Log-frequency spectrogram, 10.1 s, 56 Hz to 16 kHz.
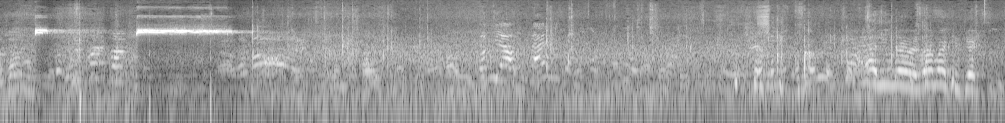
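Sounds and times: voices of players and spectators: 0:00.0 - 0:10.0
referee's whistle blast: 0:00.3 - 0:02.6.

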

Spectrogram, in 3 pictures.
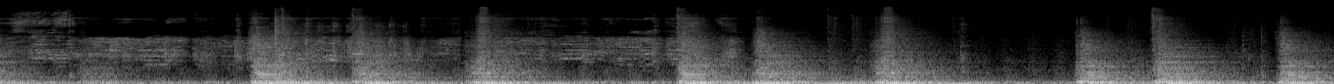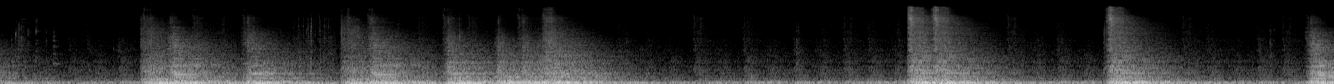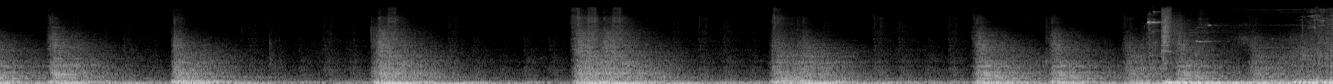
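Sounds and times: film music: 0:00.0 - 0:40.0.

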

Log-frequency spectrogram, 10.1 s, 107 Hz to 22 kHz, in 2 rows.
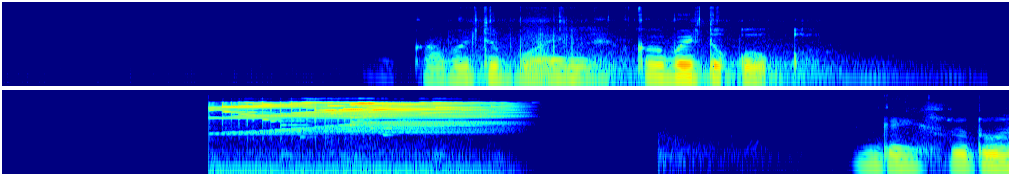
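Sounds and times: sparkling chime sound effect: 0:06.1 - 0:07.8.

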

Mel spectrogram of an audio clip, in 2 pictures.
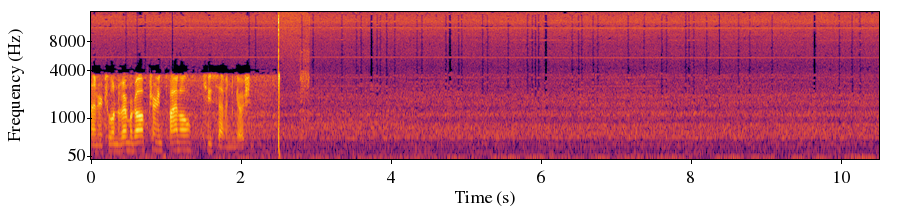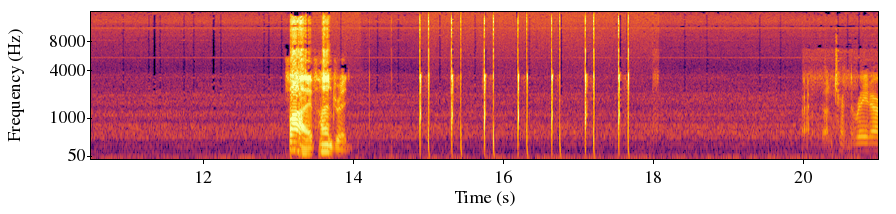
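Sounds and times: radio click: 0:14.9 - 0:17.8
aircraft cabin noise hiss: 0:14.9 - 0:21.0.

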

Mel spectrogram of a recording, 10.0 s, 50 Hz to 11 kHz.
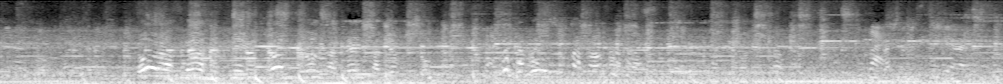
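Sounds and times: background music: 0:00.0 - 0:10.0
bus engine low hum: 0:00.0 - 0:10.0
passengers talking: 0:00.0 - 0:10.0.

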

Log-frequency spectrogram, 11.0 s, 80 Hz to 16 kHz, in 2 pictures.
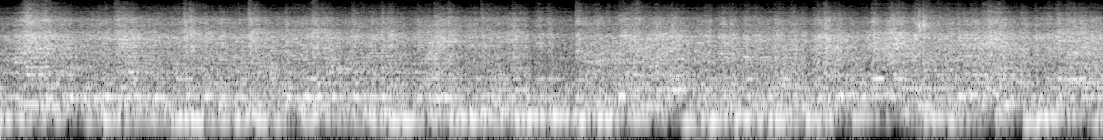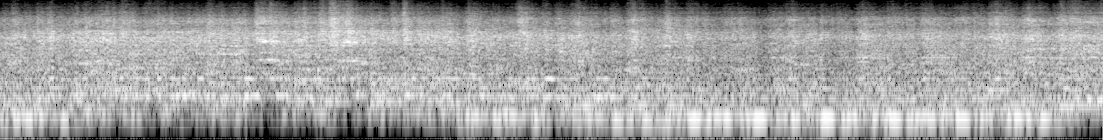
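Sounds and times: rapid strikes on snare drums: 0:00.0 - 0:11.0.

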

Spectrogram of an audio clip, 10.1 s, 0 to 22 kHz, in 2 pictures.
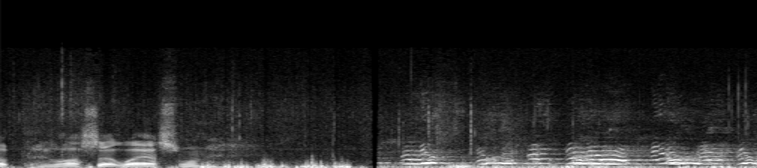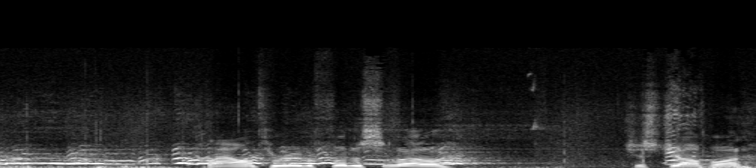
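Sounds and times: dogs baying: 0:02.6 - 0:08.5, 0:09.4 - 0:10.0.

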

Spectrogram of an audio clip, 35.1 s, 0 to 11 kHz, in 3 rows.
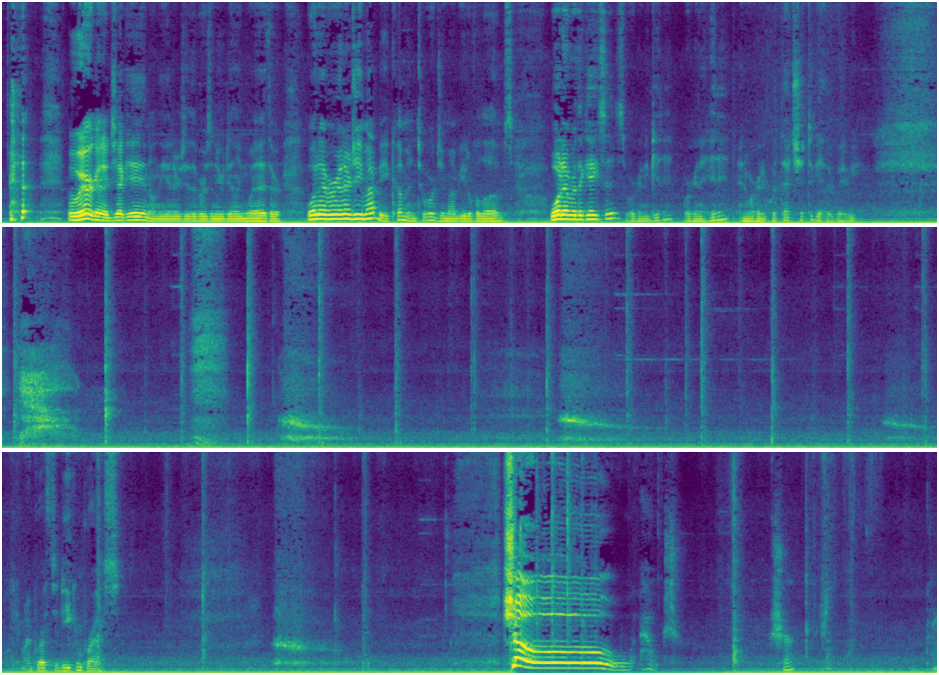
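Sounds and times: steady low hum: 0:00.0 - 0:35.0
person breathing: 0:10.9 - 0:12.8, 0:14.0 - 0:16.3, 0:17.7 - 0:20.0, 0:22.6 - 0:23.5, 0:25.6 - 0:27.7, 0:28.9 - 0:29.7.

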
